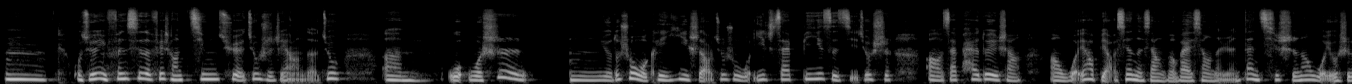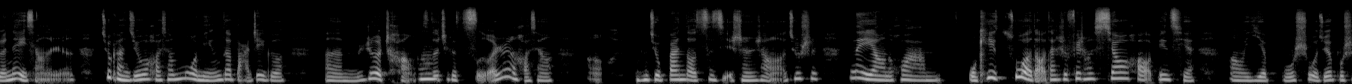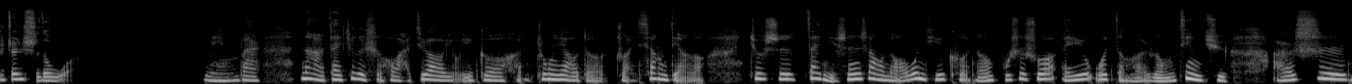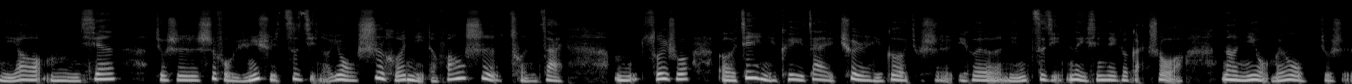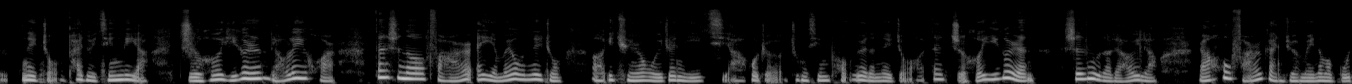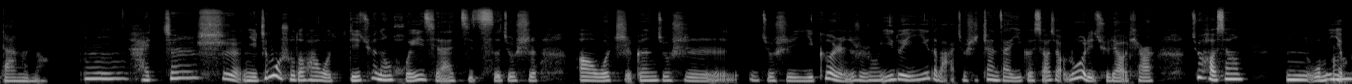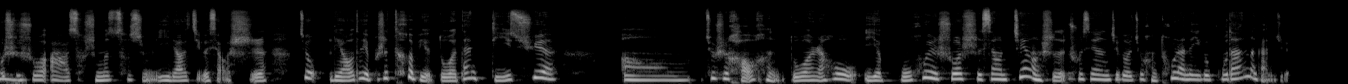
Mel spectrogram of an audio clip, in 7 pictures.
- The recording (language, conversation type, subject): Chinese, advice, 在派对上我常常感到孤单，该怎么办？
- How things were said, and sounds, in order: none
